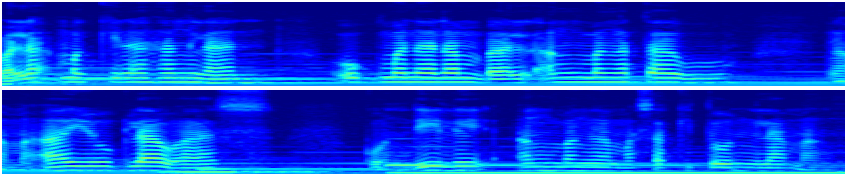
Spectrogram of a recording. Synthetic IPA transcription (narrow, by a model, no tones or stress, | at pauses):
wa̰la̰ʔmaɡ̚kɪnaɦaŋlan | ʔʊ̰ɡ̚mananambala̰ŋmɐŋat̪aːwo | ŋa̰ma̰ʔaːjʊɡlaːwas | kʊ̰nd̪iːlɪʔaŋmaŋamasakɪt̪onlaːma̰ŋ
